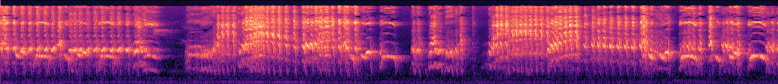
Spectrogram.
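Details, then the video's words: Caged Sumatran white-crested laughingthrush pair kept for breeding, bursting into long bouts of loud, harsh cackling laughter separated by brief silences, with a low hum in the background. "Pasangan POKSAY JAMBUL SUMATERA GACORRR"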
